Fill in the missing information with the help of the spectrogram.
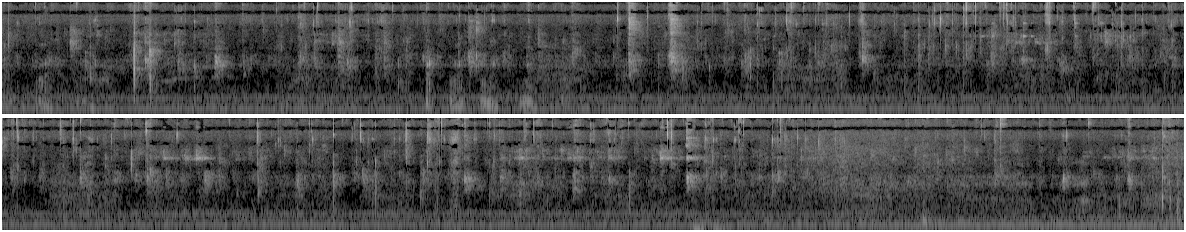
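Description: Cat chewing and lapping wet food from a ceramic bowl: faint wet clicks and smacks, with a short run of soft low pulses about four to five seconds in, over a steady low hum.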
